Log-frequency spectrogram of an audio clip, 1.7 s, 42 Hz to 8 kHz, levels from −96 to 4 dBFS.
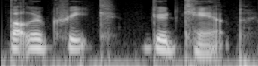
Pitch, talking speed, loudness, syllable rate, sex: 160 Hz, 105 wpm, -21 LUFS, 3.6 syllables/s, female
